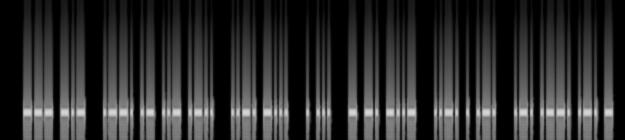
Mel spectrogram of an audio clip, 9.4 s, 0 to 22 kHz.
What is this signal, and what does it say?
Morse code, heard as a keyed tone, about 30 wpm, 700 Hz. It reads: OK PAUL FB ES TNX FER RPRT
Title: K1USN SST QSO Practice 30wpm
